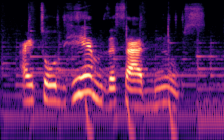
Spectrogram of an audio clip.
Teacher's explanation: the emphasis is on him the receiver of the news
